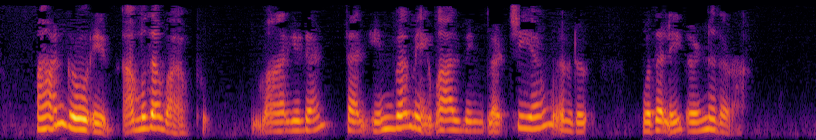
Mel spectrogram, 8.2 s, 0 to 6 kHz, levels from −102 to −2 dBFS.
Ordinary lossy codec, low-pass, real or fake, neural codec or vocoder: MP3, 24 kbps; 5.4 kHz; fake; codec, 24 kHz, 0.9 kbps, WavTokenizer, small release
